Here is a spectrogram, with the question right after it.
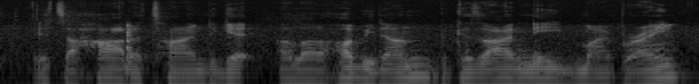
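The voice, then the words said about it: Congested, sick-sounding voice. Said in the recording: “cold and flu season ... you may hear it in my voice ... my sinuses”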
